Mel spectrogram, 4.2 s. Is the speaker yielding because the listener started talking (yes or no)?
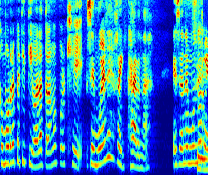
yes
